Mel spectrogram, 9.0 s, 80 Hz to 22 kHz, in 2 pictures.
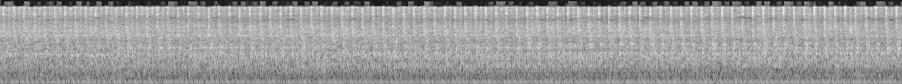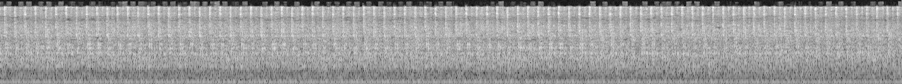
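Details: Audi A6 C7 (4G) 3.0 TDI V6 Quattro idling cold before service: busy metallic rattle over the diesel clatter, timing chain rattle; dealer later replaced the faulty timing chain tensioner and exhaust camshaft.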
